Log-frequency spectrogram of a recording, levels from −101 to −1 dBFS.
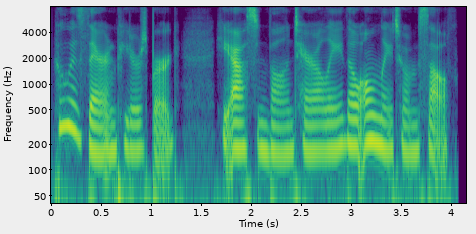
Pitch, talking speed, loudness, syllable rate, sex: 190 Hz, 175 wpm, -21 LUFS, 6.5 syllables/s, female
